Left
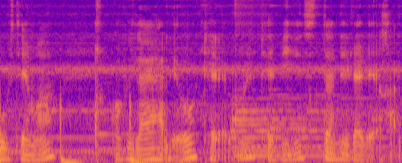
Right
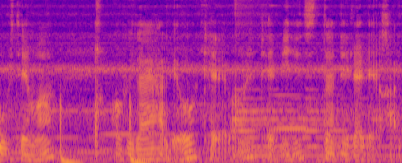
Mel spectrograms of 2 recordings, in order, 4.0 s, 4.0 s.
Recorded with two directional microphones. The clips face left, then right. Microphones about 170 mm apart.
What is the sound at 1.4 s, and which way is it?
Speech, 25° left (ahead or behind).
